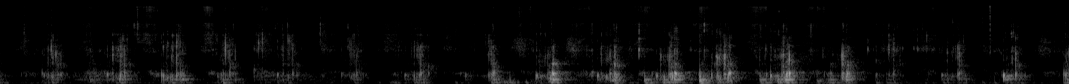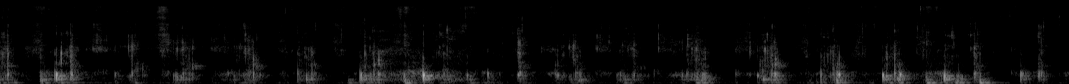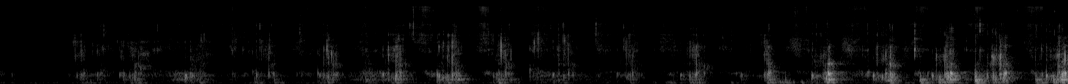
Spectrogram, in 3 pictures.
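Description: English cream golden retriever licking and grooming his paw up close: a fast, continuous run of wet licking and nibbling sounds, with a brief pause about two-thirds of the way through.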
